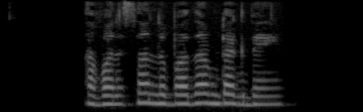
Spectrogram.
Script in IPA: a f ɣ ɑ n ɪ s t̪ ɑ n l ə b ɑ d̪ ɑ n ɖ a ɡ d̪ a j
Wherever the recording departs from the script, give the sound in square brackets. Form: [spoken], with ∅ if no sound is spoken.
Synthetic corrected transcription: a f ɣ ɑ n ɪ s t̪ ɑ n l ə b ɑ d̪ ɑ [m] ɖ a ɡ d̪ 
